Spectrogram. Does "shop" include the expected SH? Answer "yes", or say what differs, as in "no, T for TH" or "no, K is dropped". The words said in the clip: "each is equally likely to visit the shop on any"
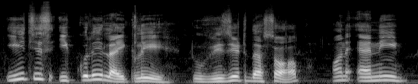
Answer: no, S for SH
